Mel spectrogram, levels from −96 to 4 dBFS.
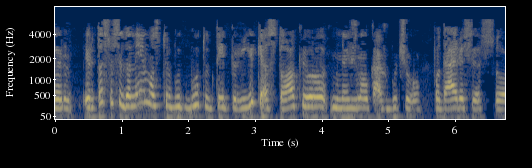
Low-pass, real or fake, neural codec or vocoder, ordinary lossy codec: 7.2 kHz; fake; vocoder, 44.1 kHz, 128 mel bands, Pupu-Vocoder; MP3, 24 kbps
